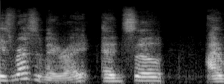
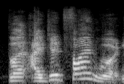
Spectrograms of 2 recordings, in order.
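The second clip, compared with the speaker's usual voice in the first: sarcastic impression of a grandstanding TV investigator; mocking the investigator; 6 semitones higher than usual. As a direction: ham up the fake-surprised investigator finding his prop. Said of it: "he did this whole".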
